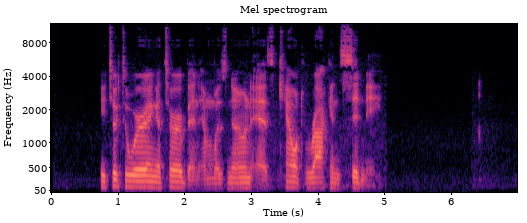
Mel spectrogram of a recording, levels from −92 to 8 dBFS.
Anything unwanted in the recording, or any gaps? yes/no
no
